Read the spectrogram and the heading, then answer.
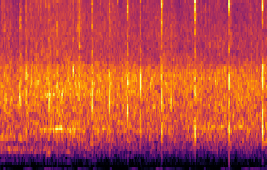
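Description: An audience applauding steadily, a dense wash of many hands clapping with a few sharper individual claps popping out, holding an even level throughout with no voices.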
